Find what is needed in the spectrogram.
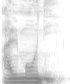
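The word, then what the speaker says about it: אַלְמֹנִי: 아무개는요, 알모니라고 발음합니다. 알모니.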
